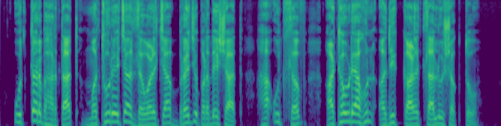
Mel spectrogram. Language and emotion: Marathi, neutral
